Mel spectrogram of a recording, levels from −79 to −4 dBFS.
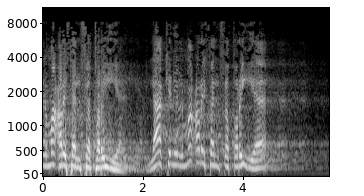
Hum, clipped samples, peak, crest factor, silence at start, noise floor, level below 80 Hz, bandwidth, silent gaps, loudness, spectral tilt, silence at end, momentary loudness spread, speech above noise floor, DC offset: none; under 0.1%; -4 dBFS; 12 dB; 0 s; -46 dBFS; -40 dBFS; 8.6 kHz; none; -16 LUFS; -7 dB/octave; 0.5 s; 16 LU; 30 dB; under 0.1%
